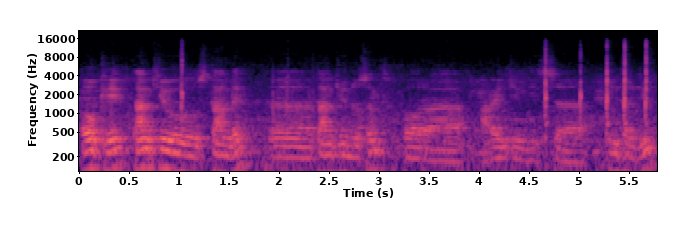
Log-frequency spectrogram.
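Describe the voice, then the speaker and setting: A man in his forties from Ethiopia, an airline regional director answering interview questions haltingly with many fillers and restarts. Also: lowish voice. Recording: distant roomy mic with background noise.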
